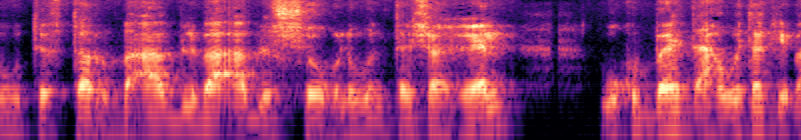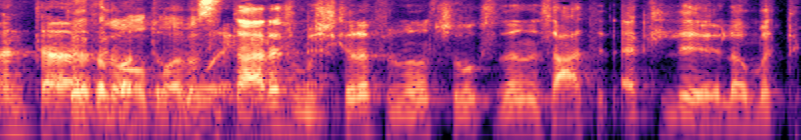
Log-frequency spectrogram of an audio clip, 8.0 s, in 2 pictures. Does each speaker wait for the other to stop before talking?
No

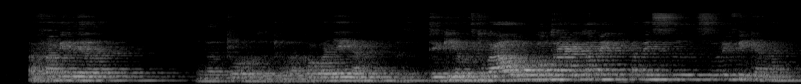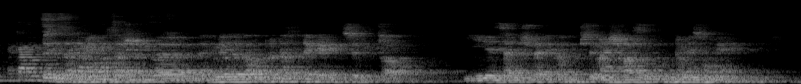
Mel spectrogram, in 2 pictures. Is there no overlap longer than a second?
No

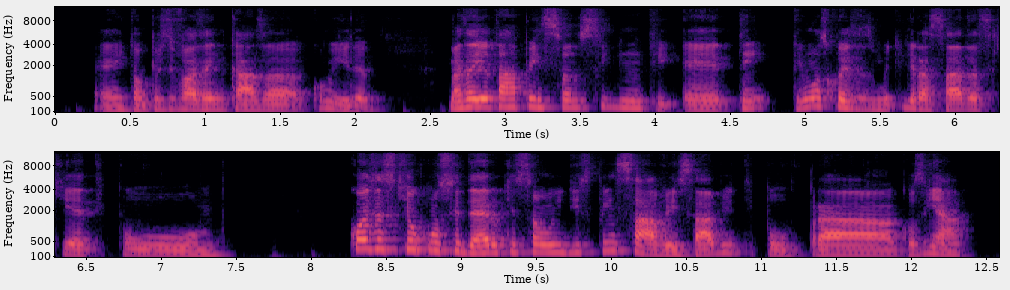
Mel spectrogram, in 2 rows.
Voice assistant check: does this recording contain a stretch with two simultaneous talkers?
No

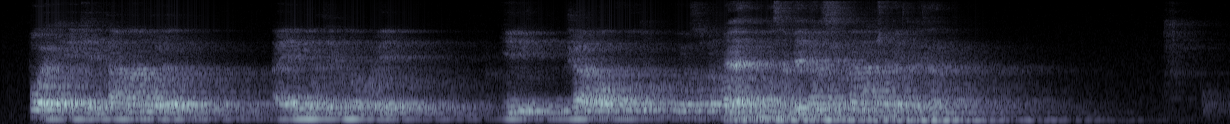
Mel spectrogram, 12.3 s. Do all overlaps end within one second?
No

